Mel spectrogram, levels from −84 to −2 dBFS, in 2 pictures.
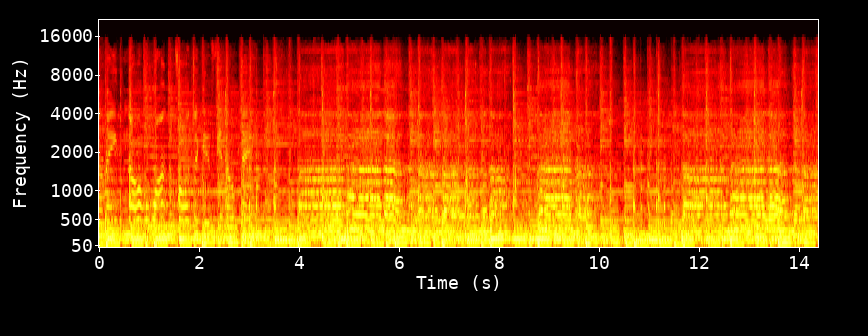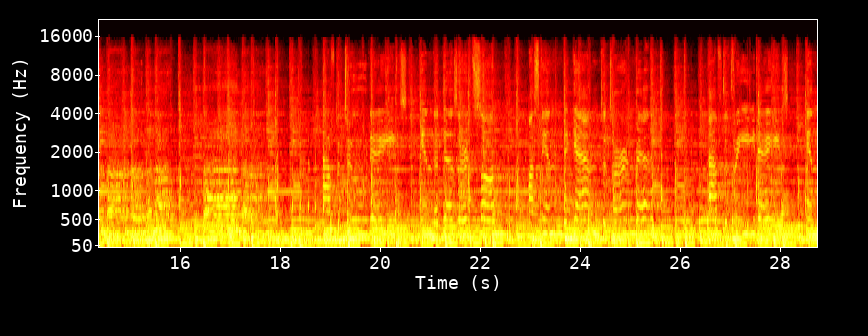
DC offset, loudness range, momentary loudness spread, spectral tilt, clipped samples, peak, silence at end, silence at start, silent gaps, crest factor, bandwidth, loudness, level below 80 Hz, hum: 0.4%; 2 LU; 4 LU; -6 dB/octave; under 0.1%; -2 dBFS; 0 s; 0 s; none; 14 dB; 16 kHz; -17 LUFS; -28 dBFS; none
